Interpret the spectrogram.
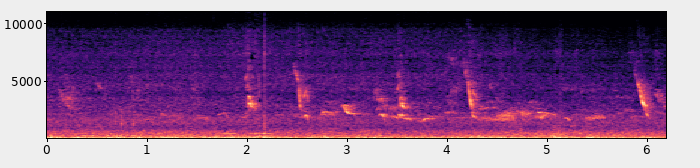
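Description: Birds chirping outdoors, a scattering of short, quick falling chirps, over a steady low rumble.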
